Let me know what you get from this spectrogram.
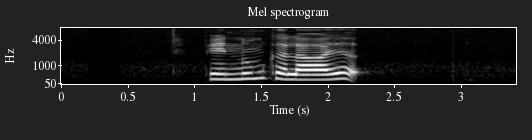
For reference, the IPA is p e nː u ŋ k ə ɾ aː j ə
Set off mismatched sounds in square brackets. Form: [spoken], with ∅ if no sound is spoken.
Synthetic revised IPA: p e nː u [m] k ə [l] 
